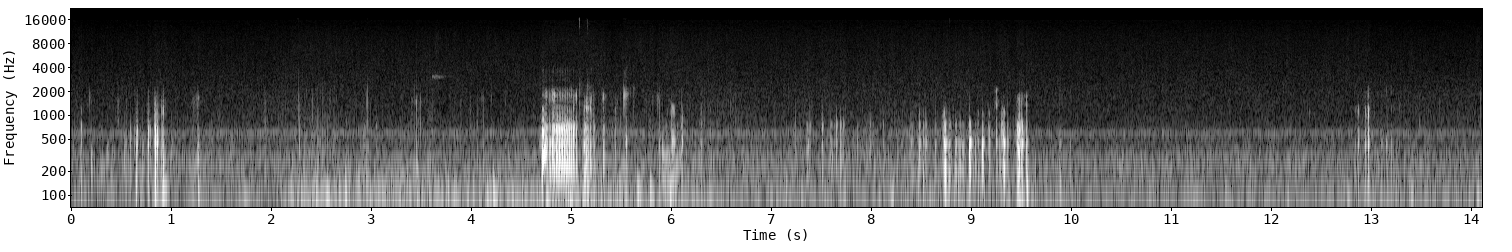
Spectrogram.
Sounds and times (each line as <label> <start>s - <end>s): groans 4.7s - 6.3s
